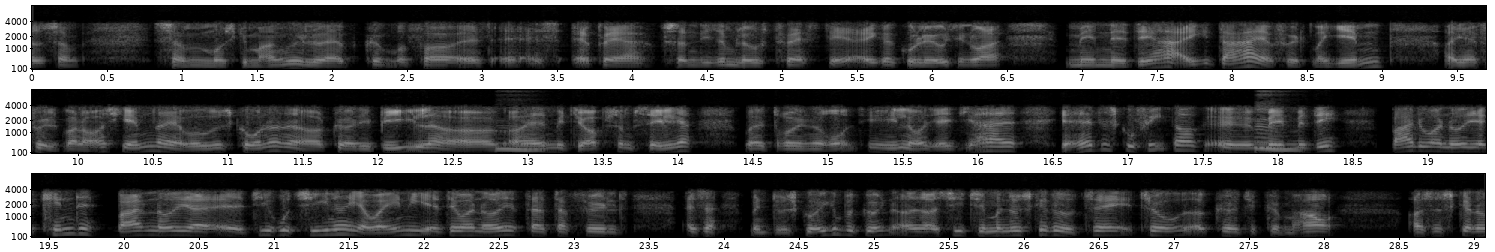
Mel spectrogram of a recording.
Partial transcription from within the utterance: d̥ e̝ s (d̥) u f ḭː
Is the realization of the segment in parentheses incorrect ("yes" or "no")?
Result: yes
